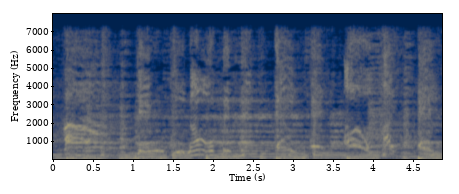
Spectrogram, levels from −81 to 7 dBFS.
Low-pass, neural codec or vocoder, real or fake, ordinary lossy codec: 7.2 kHz; codec, 16 kHz, 8 kbps, FreqCodec, larger model; fake; none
